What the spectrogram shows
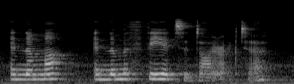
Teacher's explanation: she also doesn't pronounce the D in and.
